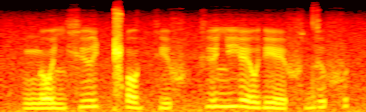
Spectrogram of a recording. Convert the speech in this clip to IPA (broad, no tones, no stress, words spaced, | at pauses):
nolʲxʲui̯ǁo kʲɨfkʲulʲjeu̯ ɾʲeːfdɨf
